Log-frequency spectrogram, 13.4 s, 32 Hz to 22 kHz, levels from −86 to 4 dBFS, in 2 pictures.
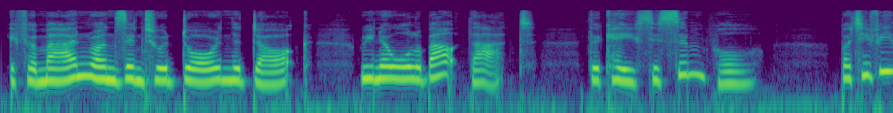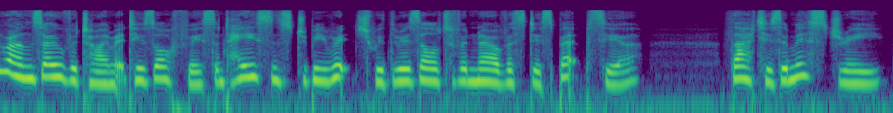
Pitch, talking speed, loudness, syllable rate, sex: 220 Hz, 180 wpm, -17 LUFS, 5.2 syllables/s, female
